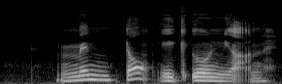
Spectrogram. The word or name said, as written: ming doong' yik'iwinya'n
